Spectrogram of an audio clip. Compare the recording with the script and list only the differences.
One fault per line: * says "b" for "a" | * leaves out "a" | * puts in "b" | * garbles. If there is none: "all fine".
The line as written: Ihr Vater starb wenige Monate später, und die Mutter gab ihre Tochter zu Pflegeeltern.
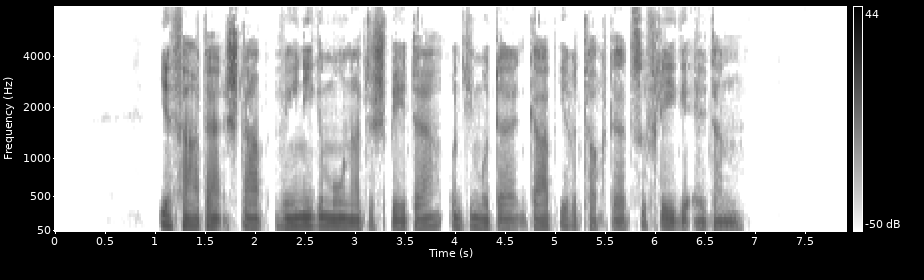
all fine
